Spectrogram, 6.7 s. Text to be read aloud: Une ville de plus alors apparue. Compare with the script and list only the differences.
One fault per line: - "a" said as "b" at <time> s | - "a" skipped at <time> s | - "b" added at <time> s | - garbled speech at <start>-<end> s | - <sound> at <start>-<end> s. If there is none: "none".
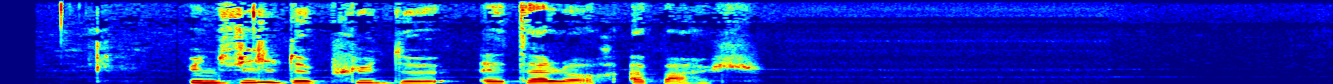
- "de est" added at 1.9 s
